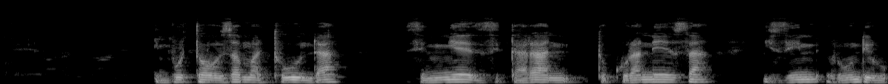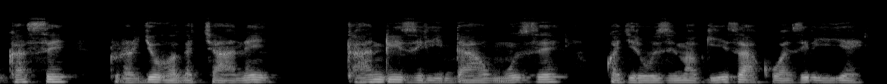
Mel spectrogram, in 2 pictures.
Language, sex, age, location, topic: Kinyarwanda, male, 18-24, Musanze, agriculture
